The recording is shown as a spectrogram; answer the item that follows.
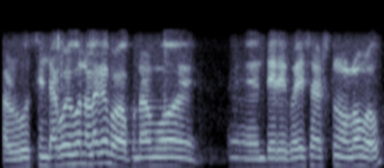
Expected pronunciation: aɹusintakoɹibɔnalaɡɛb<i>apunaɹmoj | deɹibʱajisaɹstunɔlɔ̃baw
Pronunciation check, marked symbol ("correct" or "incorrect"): incorrect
